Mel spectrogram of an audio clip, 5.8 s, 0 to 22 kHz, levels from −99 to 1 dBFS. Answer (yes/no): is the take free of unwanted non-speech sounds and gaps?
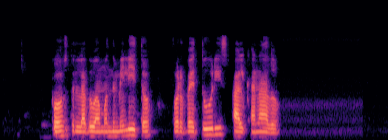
yes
